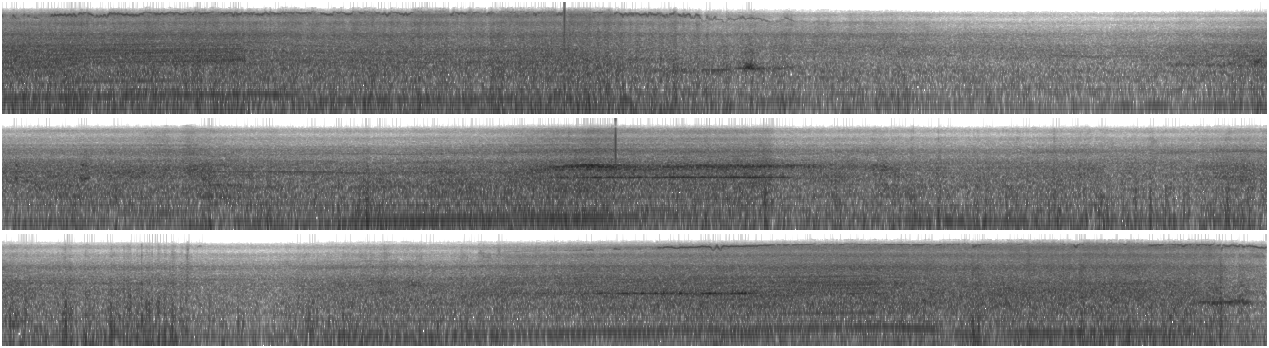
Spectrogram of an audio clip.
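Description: Seat Leon Cupra R's turbocharged four-cylinder engine under hard acceleration on track. The note rises and then falls back at gear changes, about a second in and again near the end, over a steady rush of wind and road noise.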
